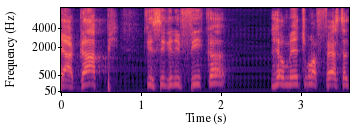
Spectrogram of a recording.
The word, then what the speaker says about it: ágape: vossas festas de amor a palavra grega aí é agap não é Ágape a pronúncia é agape que significa Realmente uma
